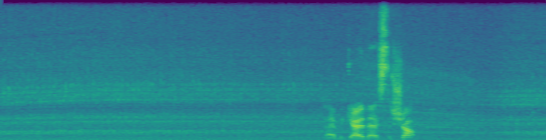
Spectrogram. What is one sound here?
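A tractor engine hums steadily at low speed.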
